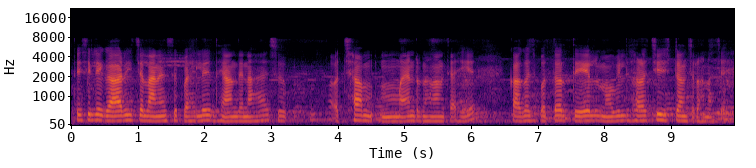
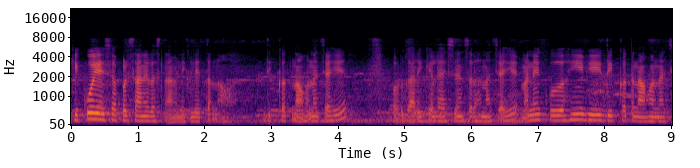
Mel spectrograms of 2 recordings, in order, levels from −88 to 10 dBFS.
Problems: none marked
